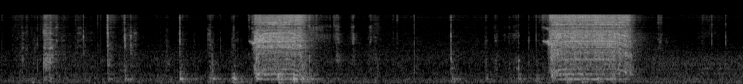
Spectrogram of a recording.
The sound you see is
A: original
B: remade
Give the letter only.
B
